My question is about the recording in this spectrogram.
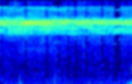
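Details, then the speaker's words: Corvette A/C system pressurised for a leak test, gauge dropping slowly; a steady high thin hiss under handling knocks locates the leak at the front-mounted A/C condenser, which needs replacing. "so that's where the leak is so this guy needs a new AC condenser but at least now we know where the leak is"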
